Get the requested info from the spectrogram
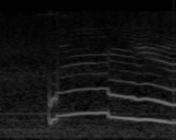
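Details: A single cat meow, clear and tonal. It starts with a brief catch, holds steady, then slides gradually lower over about a second and a half, over a faint background hum.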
